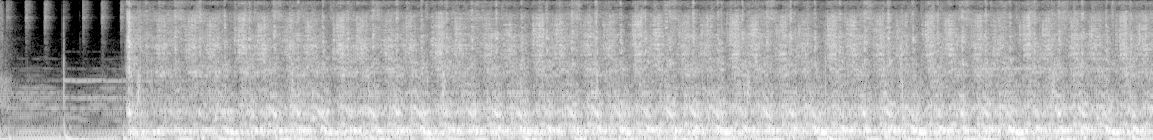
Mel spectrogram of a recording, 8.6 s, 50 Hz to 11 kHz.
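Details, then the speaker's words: 1971 VW Bus Kombi, cold start during restoration with no exhaust or accelerator fitted; short burst of cranking, then it catches and runs loud and rough-edged but steady and even. Nothing wrong with this motor. "nothing wrong with this motor. So what we'll do is we'll put an exhaust on it and hook up the accelerator. So there you go, cold start on a old 71 Kombi."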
